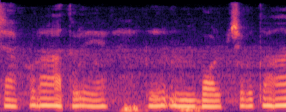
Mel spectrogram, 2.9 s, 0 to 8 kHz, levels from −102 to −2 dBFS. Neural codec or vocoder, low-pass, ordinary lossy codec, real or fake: vocoder, 44.1 kHz, 80 mel bands, Vocos; 7.2 kHz; none; fake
